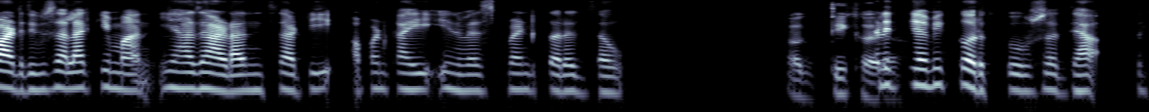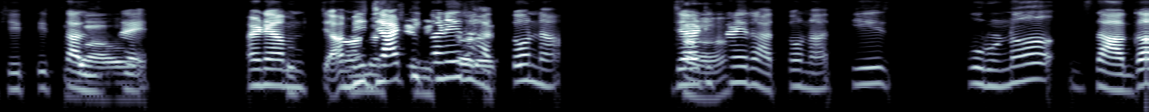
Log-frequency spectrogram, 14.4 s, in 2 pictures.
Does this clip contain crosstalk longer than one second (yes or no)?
yes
